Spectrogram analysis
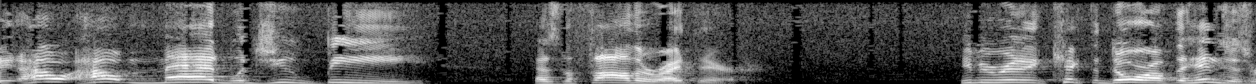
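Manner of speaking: loud, high, impassioned preaching; a preacher at full cry; full-force preaching. Acted. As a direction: build to a fiery peak. Impassioned preaching about angry father.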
